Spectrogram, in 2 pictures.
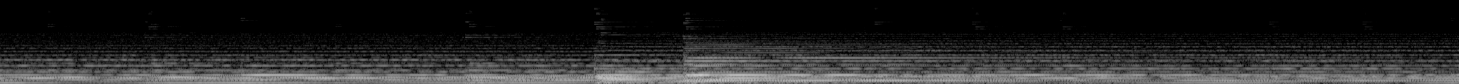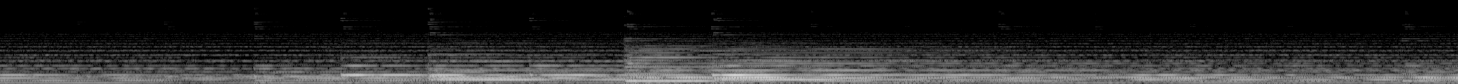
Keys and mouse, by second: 26.0 click.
